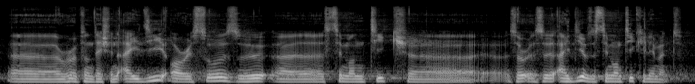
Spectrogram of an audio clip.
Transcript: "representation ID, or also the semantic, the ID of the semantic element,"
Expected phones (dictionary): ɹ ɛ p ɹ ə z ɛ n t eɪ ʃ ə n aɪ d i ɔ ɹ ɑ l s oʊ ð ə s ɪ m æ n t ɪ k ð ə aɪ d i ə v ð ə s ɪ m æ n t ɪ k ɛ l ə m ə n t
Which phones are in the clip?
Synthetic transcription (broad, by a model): ɹ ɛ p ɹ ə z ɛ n t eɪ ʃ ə n aɪ d i ɔ ɹ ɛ s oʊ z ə s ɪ m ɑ n t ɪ k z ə aɪ d i ə v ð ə s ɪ m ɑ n t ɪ k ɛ l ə m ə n t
